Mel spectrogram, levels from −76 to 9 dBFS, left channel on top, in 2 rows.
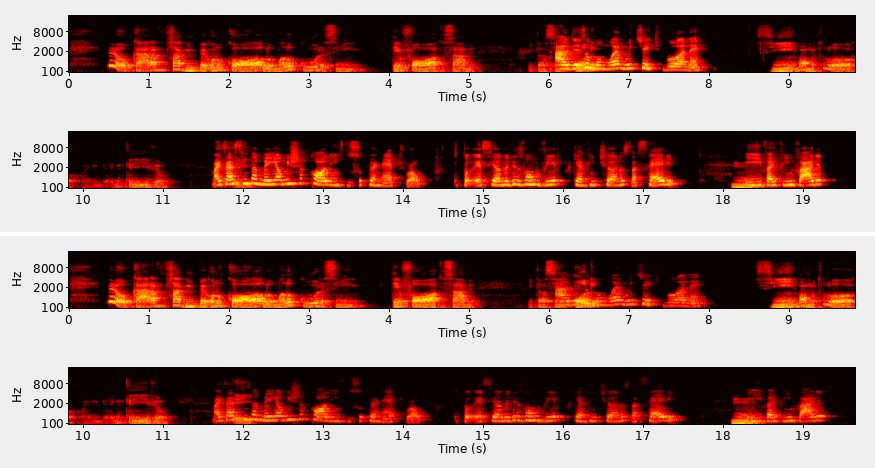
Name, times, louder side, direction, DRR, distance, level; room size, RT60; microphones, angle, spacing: voice 1, 0.0-3.7 4.0-5.1 5.8-6.6 8.6-11.1 11.9-12.1 18.1-18.5, right 3 dB, 20° right, 0.5 m, -25 dB
voice 2, 6.1-8.0 11.6-14.3 14.8-17.4 18.3-19.2, left 8 dB, 85° left, 0.3 m, -23 dB
3.6 x 2.3 x 2.9 m
head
